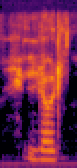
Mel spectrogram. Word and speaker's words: Lorin: Lorin, con acento en la O, Lorin. No Lorin, sino Lorin.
